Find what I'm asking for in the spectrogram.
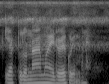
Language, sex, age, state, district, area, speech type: Assamese, male, 18-30, Assam, Majuli, urban, spontaneous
